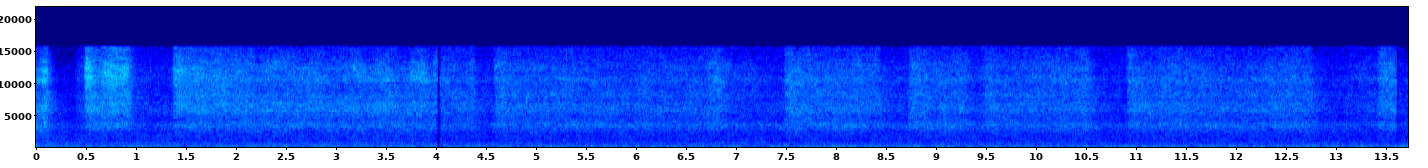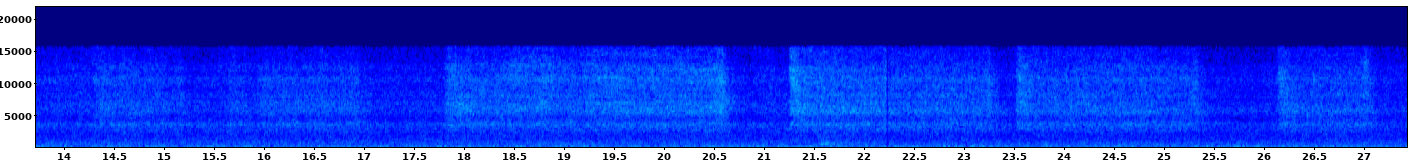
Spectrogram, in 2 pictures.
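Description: Paint spray guns hissing in bursts of one to a few seconds each, starting and stopping repeatedly, over a fainter steady lower hum.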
